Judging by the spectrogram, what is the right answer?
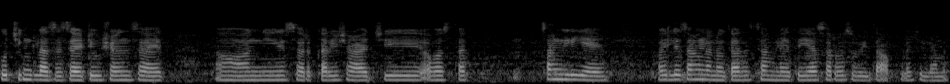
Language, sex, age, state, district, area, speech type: Marathi, female, 45-60, Maharashtra, Akola, rural, spontaneous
